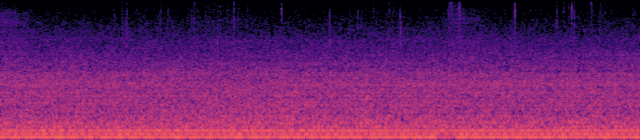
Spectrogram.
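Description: A steady low hum with a hiss over it. No handling sound stands out above it.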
